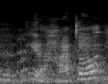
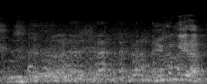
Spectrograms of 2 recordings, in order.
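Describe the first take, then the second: First: Rising, higher, amazed; mock astonishment, rising; incredulous question. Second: Drawn out very slowly, laughing; mock awe, slow; slow dawning amazement. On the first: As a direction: ask it like you can't believe it. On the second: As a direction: stretch the words as it sinks in. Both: Dairy Queen discovery.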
